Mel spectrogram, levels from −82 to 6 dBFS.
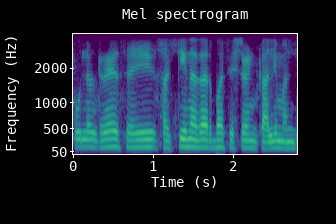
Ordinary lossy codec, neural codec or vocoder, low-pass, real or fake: none; codec, 16 kHz, 2 kbps, X-Codec, HuBERT features, trained on balanced general audio; 3.6 kHz; fake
